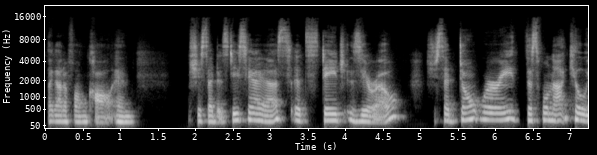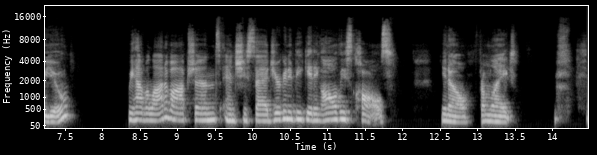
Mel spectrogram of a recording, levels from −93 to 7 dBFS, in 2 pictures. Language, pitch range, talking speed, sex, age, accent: English, 165-215 Hz, 180 wpm, female, 40-59, American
